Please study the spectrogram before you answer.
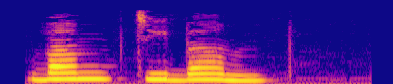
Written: bumpetybump

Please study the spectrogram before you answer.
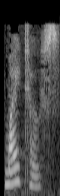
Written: mitose

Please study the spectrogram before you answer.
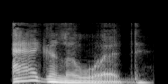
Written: agilawood

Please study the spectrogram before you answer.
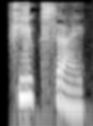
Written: fuchsite

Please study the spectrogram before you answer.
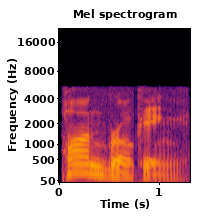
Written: pawnbroking

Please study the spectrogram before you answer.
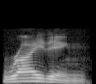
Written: riding

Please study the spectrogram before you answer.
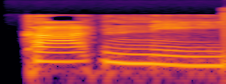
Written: cottony

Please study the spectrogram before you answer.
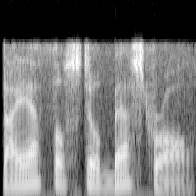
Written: diethylstilbestrol

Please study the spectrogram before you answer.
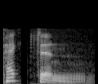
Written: pecten

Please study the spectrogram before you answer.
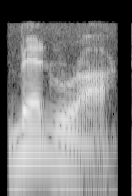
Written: bedrock

